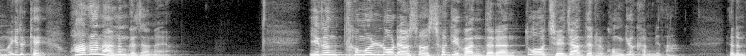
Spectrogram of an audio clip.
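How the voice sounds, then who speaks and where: A man's voice: high-pitched, gravelly, fairly bright tone. A man preaching a Sunday sermon as pastor, talking to the congregation conversationally with rhetorical questions and leading them in reading scripture aloud. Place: church sanctuary.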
